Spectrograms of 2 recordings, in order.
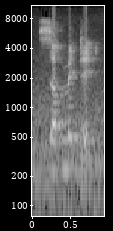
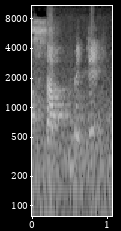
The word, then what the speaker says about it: submitted: Submitted. Not submitted. Submitted. Submitted. Here there are two T's, but one T is pronounced.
